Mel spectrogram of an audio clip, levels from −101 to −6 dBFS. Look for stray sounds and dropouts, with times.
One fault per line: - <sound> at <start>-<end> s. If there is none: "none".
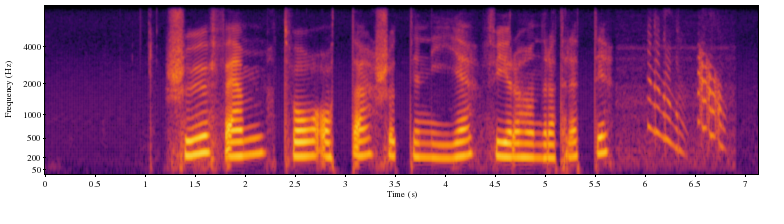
- chirp at 6.0-6.9 s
